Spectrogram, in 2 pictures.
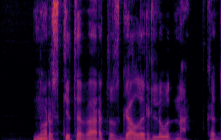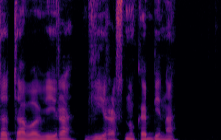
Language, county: Lithuanian, Vilnius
